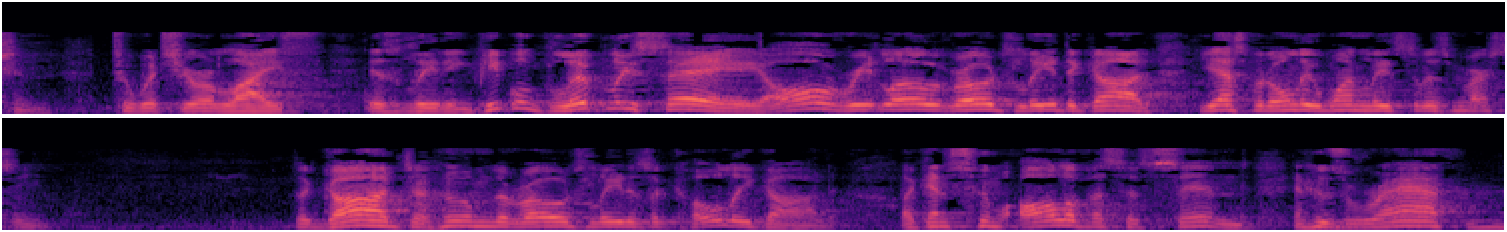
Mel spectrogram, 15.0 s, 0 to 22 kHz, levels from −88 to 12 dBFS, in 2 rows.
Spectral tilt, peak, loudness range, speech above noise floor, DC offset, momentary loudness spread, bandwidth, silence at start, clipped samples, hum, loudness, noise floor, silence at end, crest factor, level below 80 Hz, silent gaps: -4 dB/octave; -8 dBFS; 6 LU; 35 dB; under 0.1%; 14 LU; 7.2 kHz; 0 s; under 0.1%; none; -28 LUFS; -63 dBFS; 0 s; 22 dB; -70 dBFS; none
